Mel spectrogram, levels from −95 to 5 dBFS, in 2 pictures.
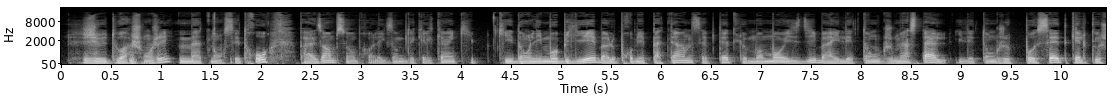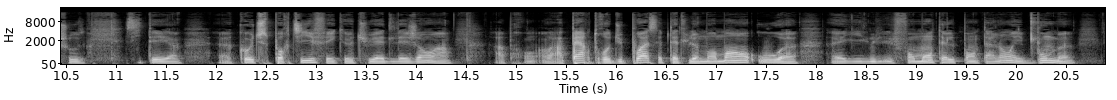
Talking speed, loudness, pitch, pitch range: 225 wpm, -17 LUFS, 110 Hz, 100-120 Hz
